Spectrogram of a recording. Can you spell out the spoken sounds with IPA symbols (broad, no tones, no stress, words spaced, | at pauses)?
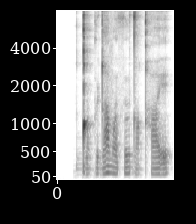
ŋ͡ǃʌkɯɖaβʌ θɯd̪a qʰe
